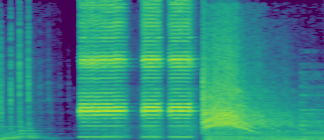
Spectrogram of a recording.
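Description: A car horn sounds in several loud blasts, short toots and then a longer honk, with a burst of music right after.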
